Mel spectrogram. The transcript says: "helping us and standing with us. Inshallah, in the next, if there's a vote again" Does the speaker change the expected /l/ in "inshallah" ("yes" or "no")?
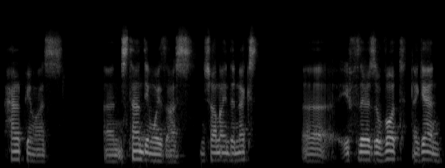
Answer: no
